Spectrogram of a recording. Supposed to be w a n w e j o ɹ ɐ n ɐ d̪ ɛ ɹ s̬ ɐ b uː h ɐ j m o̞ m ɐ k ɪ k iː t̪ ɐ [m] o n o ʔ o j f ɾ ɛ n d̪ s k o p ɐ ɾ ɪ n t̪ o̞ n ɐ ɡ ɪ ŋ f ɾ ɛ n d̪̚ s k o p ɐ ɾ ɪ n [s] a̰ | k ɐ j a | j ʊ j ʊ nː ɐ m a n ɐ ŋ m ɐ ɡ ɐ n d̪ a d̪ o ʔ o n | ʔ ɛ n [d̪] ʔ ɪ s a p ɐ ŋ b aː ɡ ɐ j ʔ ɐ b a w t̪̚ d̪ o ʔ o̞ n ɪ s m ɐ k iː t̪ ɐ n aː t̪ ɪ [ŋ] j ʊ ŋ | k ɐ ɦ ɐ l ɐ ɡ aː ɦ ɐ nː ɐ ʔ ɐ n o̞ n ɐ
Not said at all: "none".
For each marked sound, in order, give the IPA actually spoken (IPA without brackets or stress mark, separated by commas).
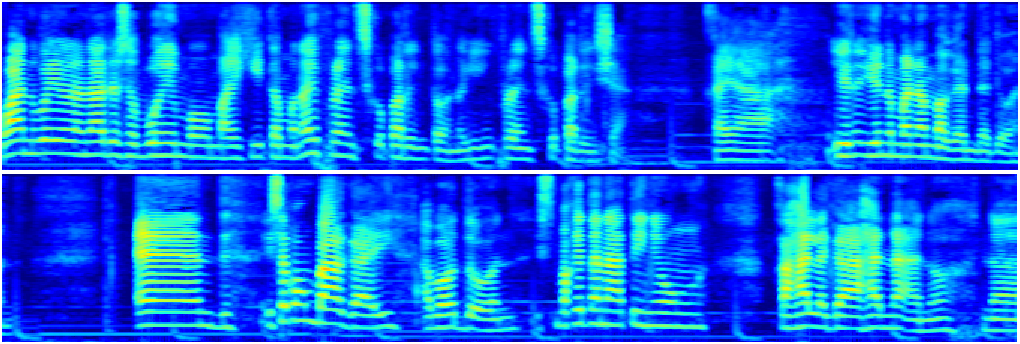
m, ʃ, d̪, n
